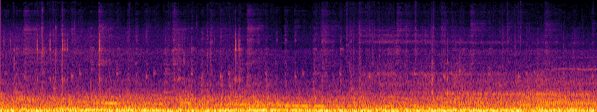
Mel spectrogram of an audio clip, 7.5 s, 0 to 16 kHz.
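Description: BMW M3 E92's V8 engine and road noise heard inside the cabin at speed. The engine note fades back into a dense low rumble, then comes back rising in pitch as the car accelerates near the end, with a few light clicks and rattles.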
